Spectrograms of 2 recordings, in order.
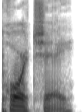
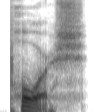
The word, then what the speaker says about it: Porsche: hum by the way some Americans say Porche which I think is really wrong because the car is produced in Germany and in Germany you say Porsche if you press in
